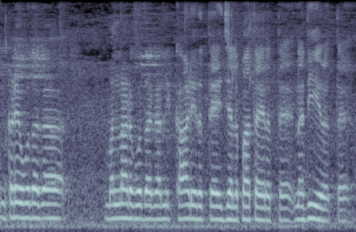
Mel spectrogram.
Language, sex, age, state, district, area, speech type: Kannada, male, 30-45, Karnataka, Kolar, urban, spontaneous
